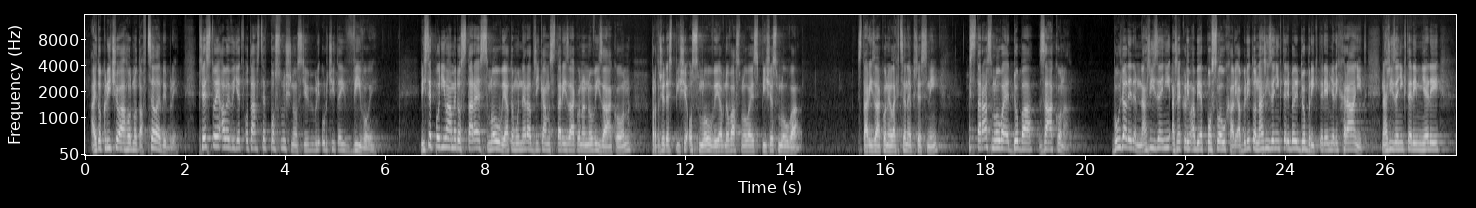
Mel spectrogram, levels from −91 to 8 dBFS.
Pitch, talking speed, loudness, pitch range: 175 Hz, 175 wpm, -19 LUFS, 150-205 Hz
